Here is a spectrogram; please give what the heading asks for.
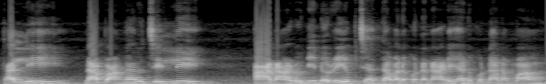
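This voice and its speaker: A woman's voice: on the low side, moderate pace, a bit bright, natural voice. A woman voicing a weeping young film hero, overwrought and tearful, in an echoey recording. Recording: roomy echo.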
